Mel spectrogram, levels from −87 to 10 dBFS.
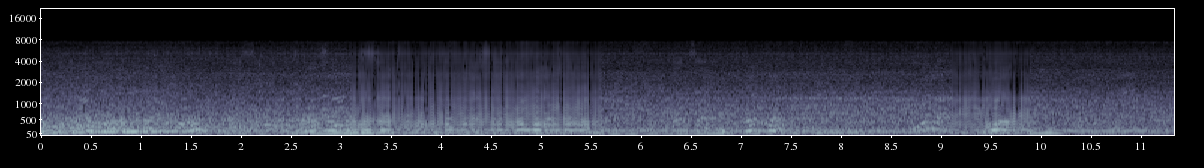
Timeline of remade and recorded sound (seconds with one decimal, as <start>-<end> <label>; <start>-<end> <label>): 0.0-3.1 recorded; 3.1-5.6 remade; 5.6-9.1 recorded; 9.1-9.9 remade; 9.9-11.3 recorded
